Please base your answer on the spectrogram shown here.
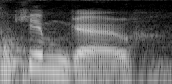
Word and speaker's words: Kimo: at the bottom and apparently it's Kimo not Cho Chingo whatever so this is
